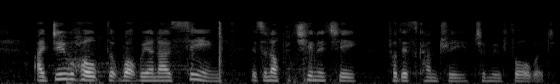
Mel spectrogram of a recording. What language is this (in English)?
English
